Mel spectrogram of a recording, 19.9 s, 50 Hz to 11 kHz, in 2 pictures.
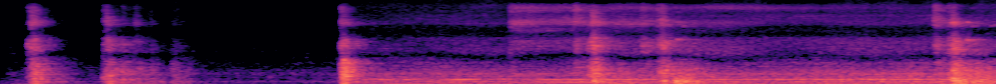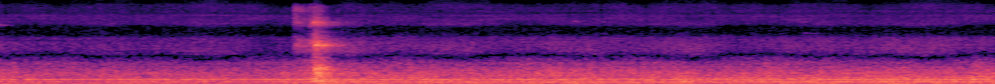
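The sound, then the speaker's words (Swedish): A few sharp clicks and a brief pause, then an X7 railcar starts up and gets moving into a steady, droning hum with a low tonal whine, broken by occasional louder clicks. No one speaks. “Så låter en X7 tydligen.”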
